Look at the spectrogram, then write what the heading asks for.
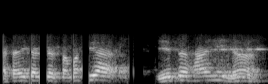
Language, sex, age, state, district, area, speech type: Hindi, male, 30-45, Bihar, Darbhanga, rural, conversation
